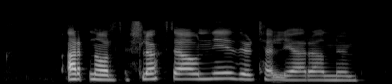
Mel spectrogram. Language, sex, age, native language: Icelandic, male, 18-19, Icelandic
